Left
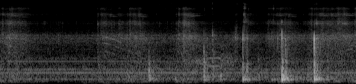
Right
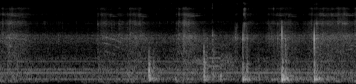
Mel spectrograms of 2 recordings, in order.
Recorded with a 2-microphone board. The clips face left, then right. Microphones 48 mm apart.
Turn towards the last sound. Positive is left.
turn(degrees=25)  # may be behind; listen again after turning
